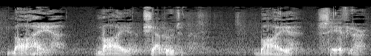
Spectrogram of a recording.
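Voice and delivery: "my" lingered on, soft and slow; stress on my. Shown as a demonstration. Preacher dwells on the possessive pronoun, softly stressed. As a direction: press each "my" gently. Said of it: "the personal possessive pronoun".

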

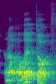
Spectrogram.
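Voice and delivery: usual speaking voice

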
